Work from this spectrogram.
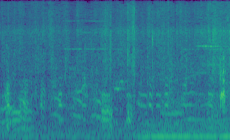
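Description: Chickens cluck softly nearby in short, scattered calls over a low background hum while feeding and chasing ducks away.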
